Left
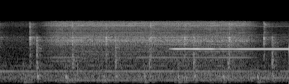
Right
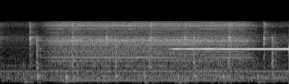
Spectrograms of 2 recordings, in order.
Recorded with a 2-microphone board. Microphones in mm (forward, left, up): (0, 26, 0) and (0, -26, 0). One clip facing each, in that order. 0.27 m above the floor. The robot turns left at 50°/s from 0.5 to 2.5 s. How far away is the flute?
About 2.5 m.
